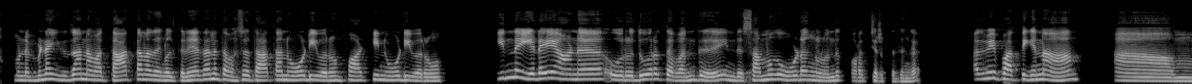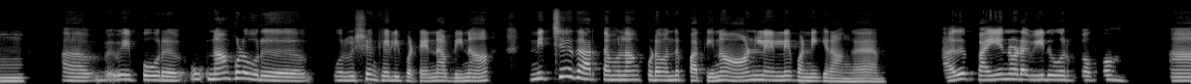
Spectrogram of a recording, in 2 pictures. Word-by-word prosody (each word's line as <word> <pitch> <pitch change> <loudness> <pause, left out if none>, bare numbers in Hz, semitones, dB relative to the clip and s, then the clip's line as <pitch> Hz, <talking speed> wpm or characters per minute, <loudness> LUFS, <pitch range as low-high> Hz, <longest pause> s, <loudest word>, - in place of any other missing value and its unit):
முன்ன 200 -1 -3
பின்ன 245 +4 +3
இதுதான் 230 +4 +1
நம்ம 205 -2 +1
தாத்தா 210 +4 +1
அதுங்களுக்கு 190 -3 -1
தெரிஞ்சா 200 +3 +2
தானே, 245 +1 +1
ஃபஸ்ட்டு 210 +4 -2
தாத்தான்னு 200 +2 0
ஓடி 210 -1 +2
வரும் 190 0 -1
பாட்டின்னு 195 +1 -1
ஓடி 195 -1 +1
வரும். 170 0 -2 0.6
இன்ன 320 +2 0 0.2
இடையான 255 -2 +3 0.4
ஒரு 200 -1 -1
தூரத்த 235 0 0
வந்து, 195 +1 -1 0.2
இந்த 180 -2 -2
சமூக 215 +4 0
ஊடகங்கள் 205 -5 -1
வந்து 185 +4 -3
குறைச்சிருக்குதுங்க. 155 -2 -6 0.6
அதுவே 275 +4 +1
பாத்தீங்கன்னா, 225 -1 +1 0.7
அ - - +1 0.6
ம் 155 -1 -1 0.4
எ 185 - -2 0.5
வெ 225 - +2
இப்ப 215 +1 -4
ஒரு 190 -1 +1 0.3
உ - - 0 0.2
நான் 270 +2 +2
கூட 285 -1 +3
ஒரு 200 -2 +1 0.7
ஒரு 190 - -3
விஷயம் 210 +4 -1
கேள்விப்பட்டேன். 175 -4 0
என்ன 175 +2 +1
அப்டின்னா, 165 +1 -1 0.6
நிச்சயதார்த்தமலாம் 245 - +1
கூட 205 -1 +1
வந்து 195 +2 -1
பாத்தீங்கன்னா, 180 +2 +1 0.2
ஆன்லைன்லயே 200 0 +3
பண்ணிக்கிறாங்க. 155 -5 -1 0.9
அது 220 +7 +4 0.2
பையனோட 230 +3 +5
வீடு 220 0 +3
ஒரு 200 - -6
பக்கம் 200 +1 -3 0.6
அ - - 0
200 Hz, 135 wpm, -23 LUFS, 180-225 Hz, 0.9 s, பையனோட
